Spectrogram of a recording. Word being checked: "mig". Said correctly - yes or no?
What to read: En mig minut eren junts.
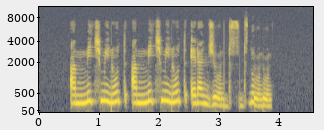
yes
